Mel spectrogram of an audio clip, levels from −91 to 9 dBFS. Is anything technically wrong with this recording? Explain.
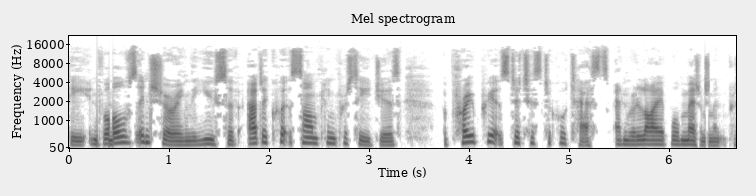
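Yes, two faults. Throughout the speech there is generation loss: swirly, hollow, smeared tone with blurred attacks, worse than one MP3 pass near 64 kbit/s explains, likely from about five re-encodings on shifting frame grids.

Chunks out of order occur at 0.28–0.44 s, just before "ensuring the use of", and at 6.28–6.4 s. A 40 ms chunk plays three and then two chunks late, giving a jumbled moment. Unlike dropouts, no sound goes missing.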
